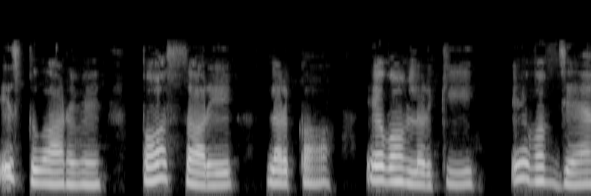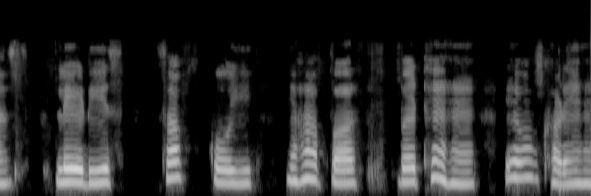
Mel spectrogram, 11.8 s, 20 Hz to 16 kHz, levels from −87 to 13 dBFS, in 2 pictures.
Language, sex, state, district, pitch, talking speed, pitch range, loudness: Hindi, female, Bihar, Lakhisarai, 205 Hz, 105 wpm, 190-235 Hz, -17 LUFS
